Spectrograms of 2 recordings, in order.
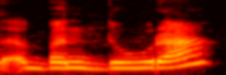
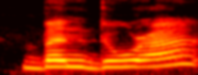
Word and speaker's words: Bandura: It's a Ukrainian instrument called bandura.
